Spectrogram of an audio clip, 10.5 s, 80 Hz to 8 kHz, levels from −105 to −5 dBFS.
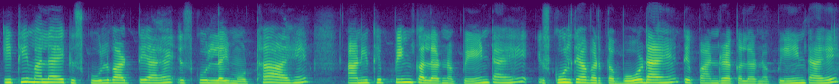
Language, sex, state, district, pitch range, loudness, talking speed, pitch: Marathi, female, Maharashtra, Chandrapur, 220-270 Hz, -22 LUFS, 160 wpm, 245 Hz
